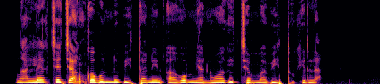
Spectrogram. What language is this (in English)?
Kalenjin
